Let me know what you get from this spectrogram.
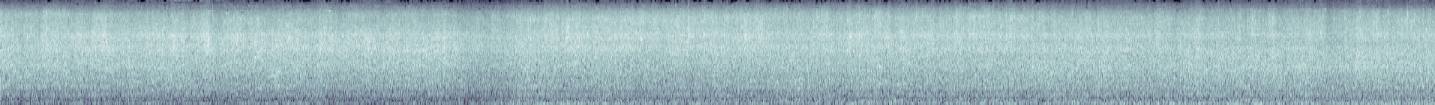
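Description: Freight train tank wagons rolling past, a loud steady rush of wheel and rail noise that grows a little louder and deeper about ten seconds in.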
